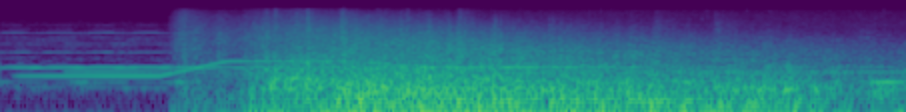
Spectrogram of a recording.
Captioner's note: thunder rumbles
